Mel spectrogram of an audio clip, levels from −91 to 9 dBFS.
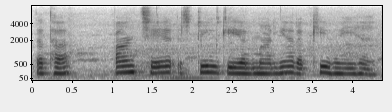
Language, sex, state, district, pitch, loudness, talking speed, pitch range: Hindi, female, Jharkhand, Ranchi, 190 Hz, -15 LUFS, 125 wpm, 185-210 Hz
